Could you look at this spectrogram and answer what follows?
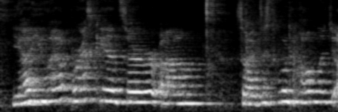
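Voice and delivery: high, sing-out doctor voice; chipper bad news. Doctor tells patient her diagnosis by phone, chipper. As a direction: deliver it cheerily, pitched high. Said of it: "she sounded so chipper".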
